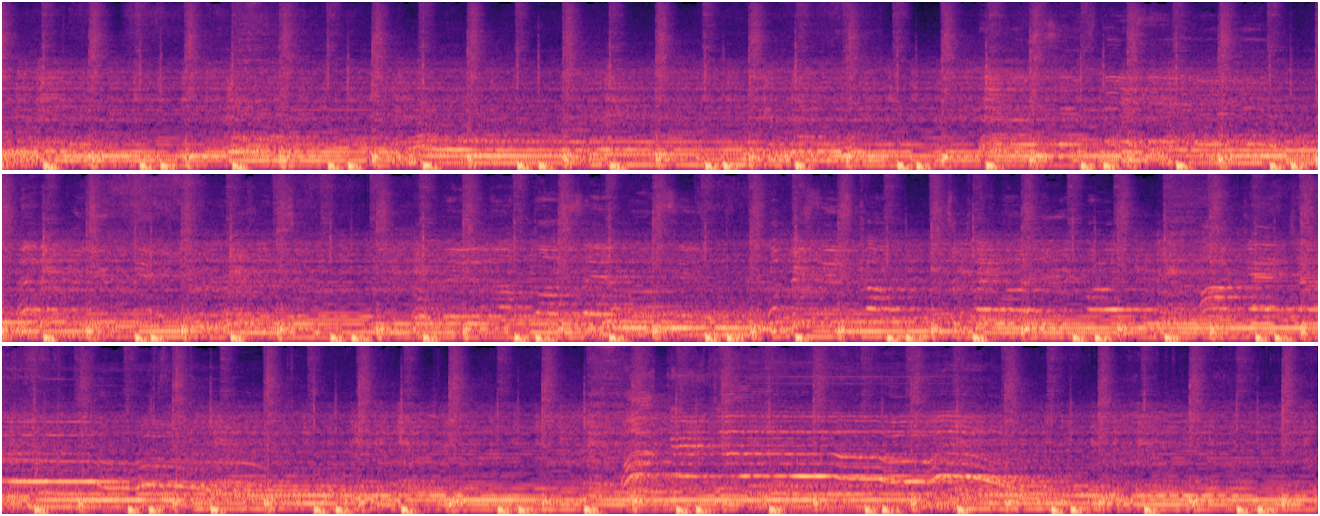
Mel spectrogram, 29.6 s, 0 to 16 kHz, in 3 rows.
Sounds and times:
Music: 0:00.0 - 0:29.6.

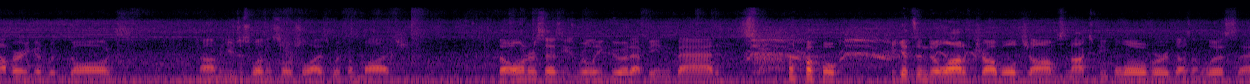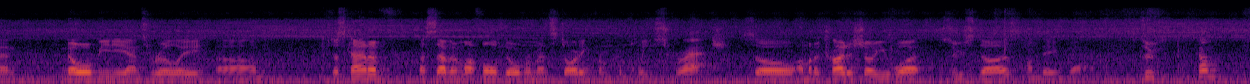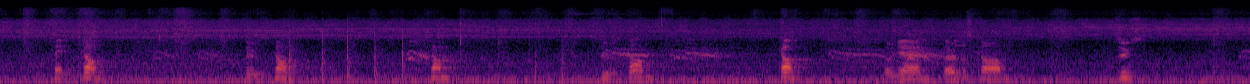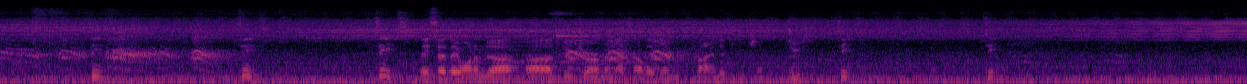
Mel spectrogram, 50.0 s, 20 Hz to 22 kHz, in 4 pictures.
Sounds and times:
Outside, rural or natural: 0:00.0 - 0:49.9
Caw: 0:07.5 - 0:09.1, 0:29.0 - 0:29.4, 0:31.2 - 0:32.3, 0:33.3 - 0:34.6, 0:37.4 - 0:39.8, 0:43.2 - 0:44.4.

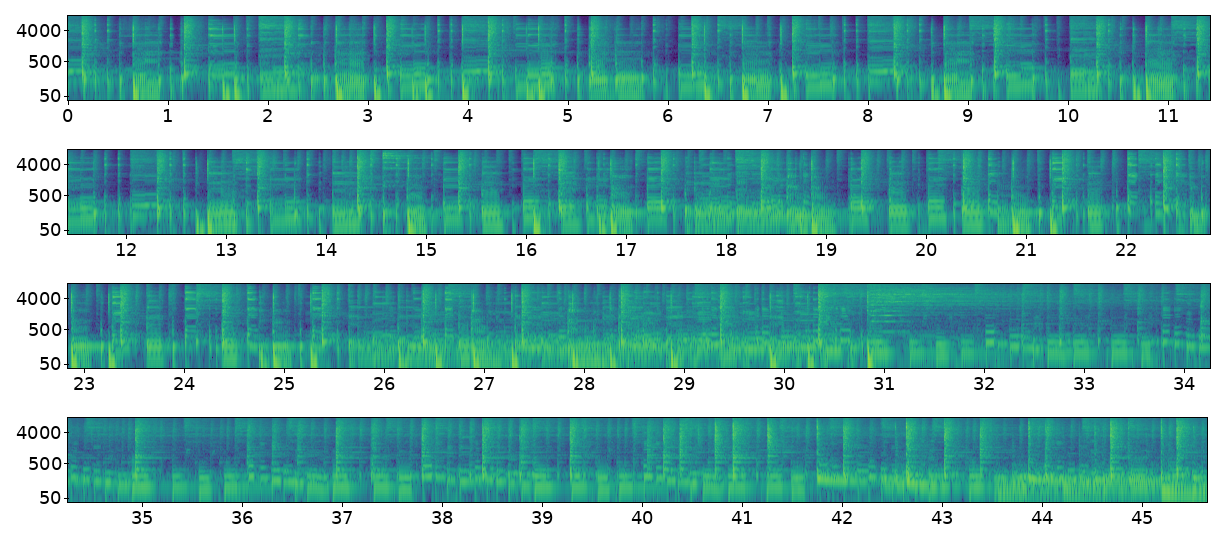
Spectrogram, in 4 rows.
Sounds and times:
Bass drum: 0:00.0 - 0:45.6
Drum kit: 0:00.0 - 0:45.6.

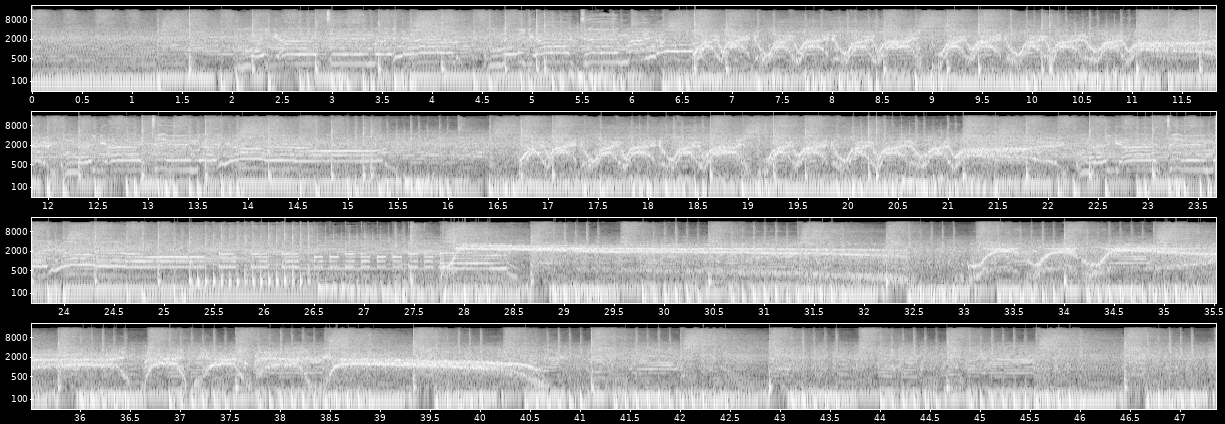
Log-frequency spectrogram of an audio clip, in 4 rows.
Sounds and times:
Angry music: 0:00.0 - 0:47.3.

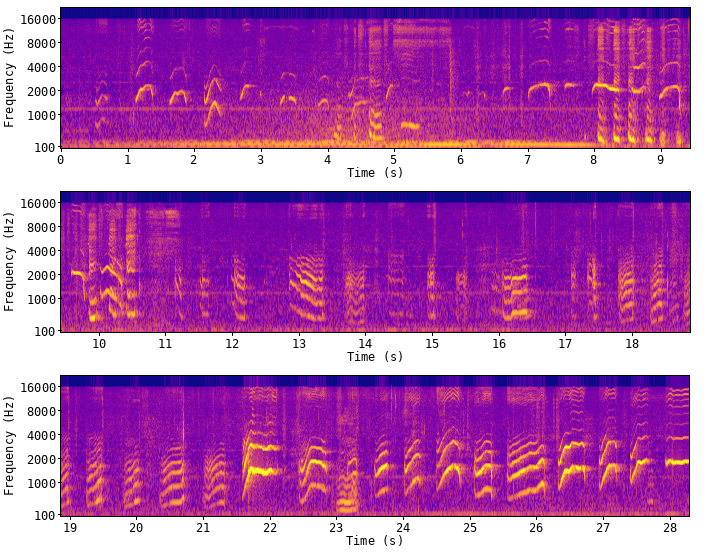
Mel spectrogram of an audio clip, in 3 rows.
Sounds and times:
Dog: 0:00.5 - 0:28.2.

